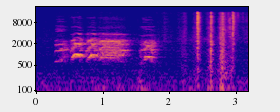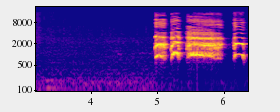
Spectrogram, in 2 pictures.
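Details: Red junglefowl from Laos crowing: a harsh, harmonic crow of about a second and a half, then a short pause, then a louder, longer crow with a clipped final note. Sharp knocks are heard between the two crows.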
